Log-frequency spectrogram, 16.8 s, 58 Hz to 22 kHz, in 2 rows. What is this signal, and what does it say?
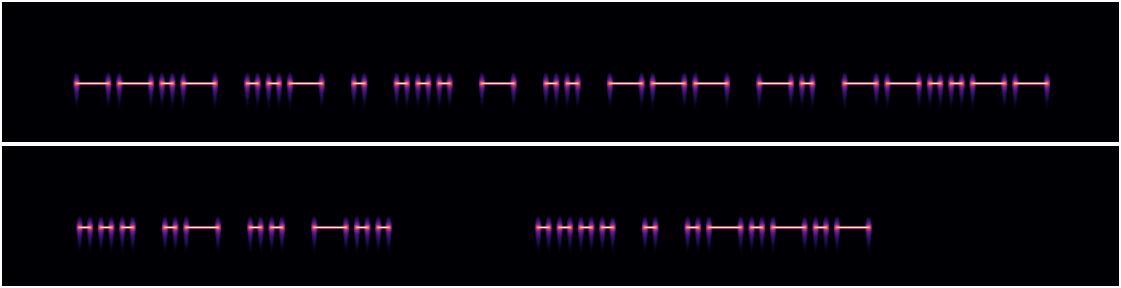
Morse code, heard as a keyed tone, about 16 wpm, 700 Hz. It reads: QUESTION, SAID HE.
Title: 2x Word-Spacing - Sentences from Top 400 Words - 15wpm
